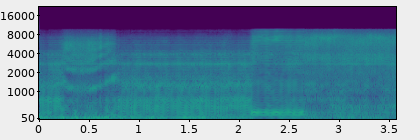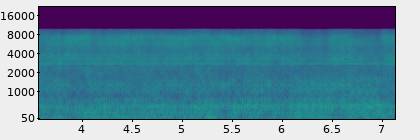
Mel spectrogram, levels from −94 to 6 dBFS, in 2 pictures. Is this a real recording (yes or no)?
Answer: no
